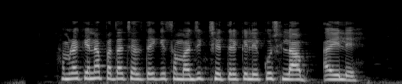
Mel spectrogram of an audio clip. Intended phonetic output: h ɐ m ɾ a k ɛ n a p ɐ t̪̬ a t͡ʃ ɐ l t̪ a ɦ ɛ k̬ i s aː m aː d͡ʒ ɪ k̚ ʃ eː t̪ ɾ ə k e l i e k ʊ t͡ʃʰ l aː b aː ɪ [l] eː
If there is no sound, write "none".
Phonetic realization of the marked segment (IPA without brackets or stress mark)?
l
